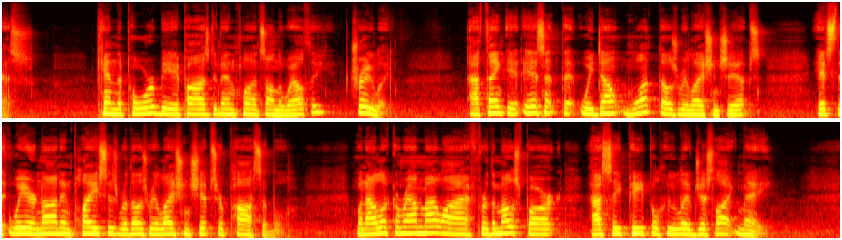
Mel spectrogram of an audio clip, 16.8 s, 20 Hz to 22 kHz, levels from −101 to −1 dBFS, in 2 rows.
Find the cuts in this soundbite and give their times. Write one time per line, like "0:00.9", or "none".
0:03.4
